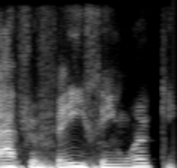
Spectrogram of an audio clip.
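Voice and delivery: ordinary delivery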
